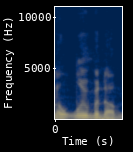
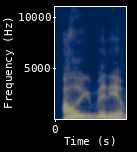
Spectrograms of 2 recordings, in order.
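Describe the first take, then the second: First: The word is said with four syllables. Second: The word is said with five syllables. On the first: This is the American form. "I think you mean aluminum" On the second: This is the British and Australian form. "people in Great Britain and France and Europe and in Australia call it aluminium"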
